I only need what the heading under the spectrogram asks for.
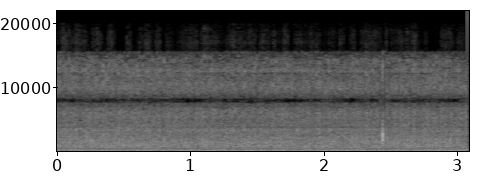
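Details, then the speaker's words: Jeep ZJ 4.0L inline-six just restarted after an oil filter adapter leak repair: a deep, steady idle with a slight lifter tick that is heard only on startup and warm-up; normal. "of course it is a 4-liter you can hear this little topping but when this guy's warmed up you barely hear barely hear only on startup and in the warm-up process do you actually hear them"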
